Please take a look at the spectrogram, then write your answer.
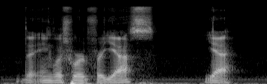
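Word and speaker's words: Е: little series, which is, it looks like the English E, right? It's not. This is one of their vowels, and it's a Y sound. Most of their vowels, have a Y sound to it. So this letter is yeah. It sounds just like if you said, yes, the English word for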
